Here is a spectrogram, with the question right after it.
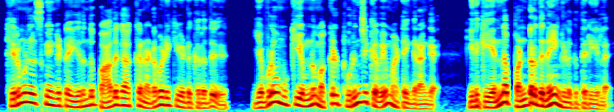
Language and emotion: Tamil, disgusted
